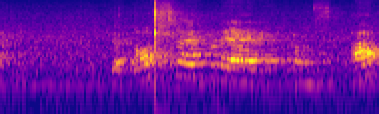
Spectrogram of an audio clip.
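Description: A woman's voice speaking briefly, with a single sharp click about a second in.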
